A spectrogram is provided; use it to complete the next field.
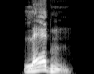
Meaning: plural of Laden
- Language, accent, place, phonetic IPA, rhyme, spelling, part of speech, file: German, Germany, Berlin, [ˈlɛːdn̩], -ɛːdn̩, Läden, noun, De-Läden.ogg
